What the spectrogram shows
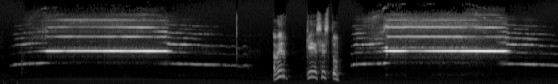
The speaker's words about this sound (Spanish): El carrito de los camotes. El camotero, eso es. ¿A qué no saben por qué suena el carrito de los camotes? Yo sí sé por qué suena el carrito de los camotes. Verán, el carrito tiene una caldera. La caldera produce vapor para cocinar los camotes,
